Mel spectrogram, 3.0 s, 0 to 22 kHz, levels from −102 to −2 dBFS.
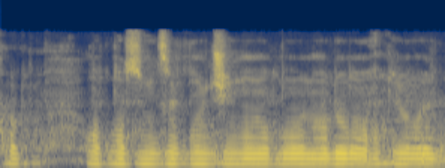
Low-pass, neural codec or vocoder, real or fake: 9.9 kHz; autoencoder, 22.05 kHz, a latent of 192 numbers a frame, VITS, trained on one speaker; fake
